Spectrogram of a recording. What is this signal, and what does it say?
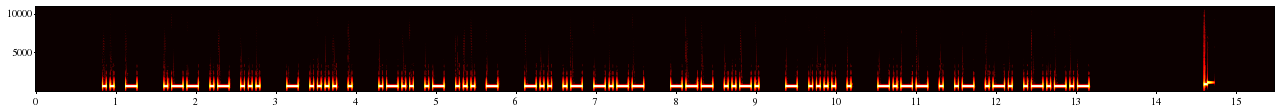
Morse code, heard as a keyed tone, about 25 wpm, 700 Hz. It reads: IT WAS THE LAST DAY OF THE YEAR.
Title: Sentences from Top 300 Words 25wpm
